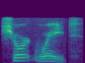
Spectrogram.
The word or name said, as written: short weight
